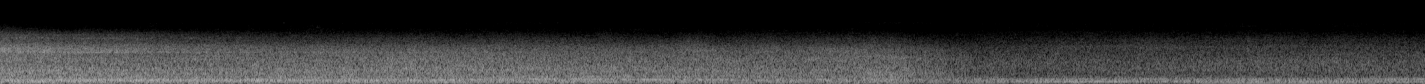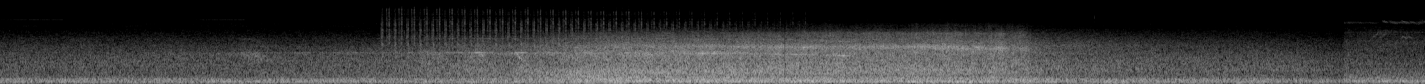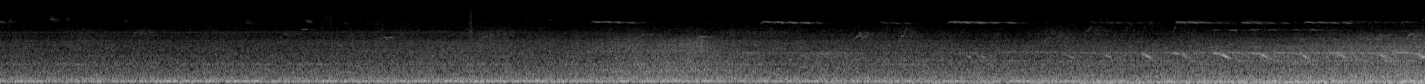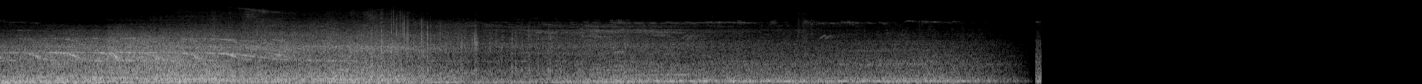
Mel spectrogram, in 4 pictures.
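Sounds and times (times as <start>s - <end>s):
train passing at speed: 0.0s - 17.8s, 19.7s - 52.8s
low hum: 17.9s - 23.0s
faint high chirps: 18.1s - 21.8s.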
